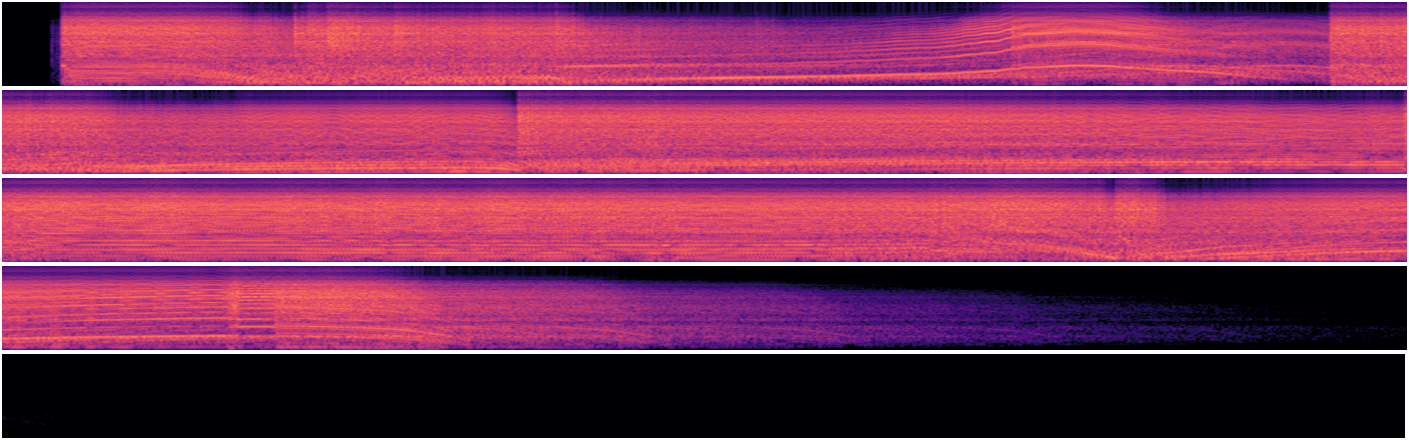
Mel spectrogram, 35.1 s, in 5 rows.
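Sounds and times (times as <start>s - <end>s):
Jackson PRO PLUS Soloist SLA3 Floyd electric guitar high gain: 0.3s - 26.2s.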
